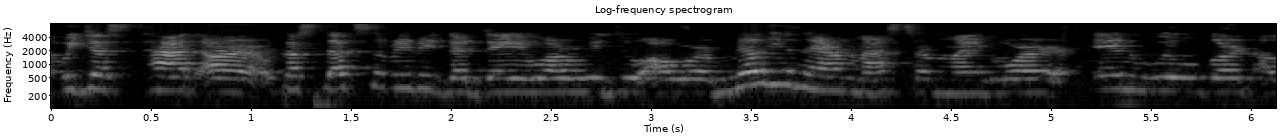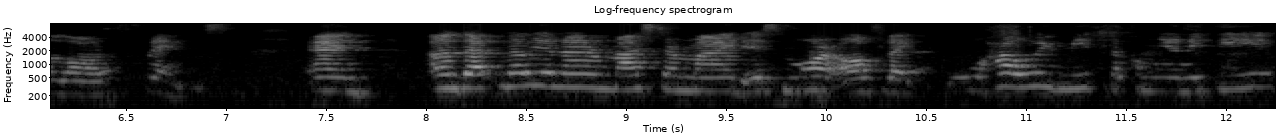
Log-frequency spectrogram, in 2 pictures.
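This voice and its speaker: Filipina lady hosting a live stream, kinda high voice, chatty and rambly, echoey and a bit far from the mic. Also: a bit bright, a little hiss or hum. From Philippines. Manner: upbeat, rambling, frequent restarts. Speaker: live show co-host. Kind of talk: casual live-stream talk. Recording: roomy audio from away from the mic.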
